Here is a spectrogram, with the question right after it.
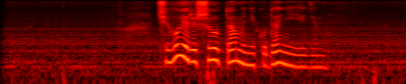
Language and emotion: Russian, neutral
